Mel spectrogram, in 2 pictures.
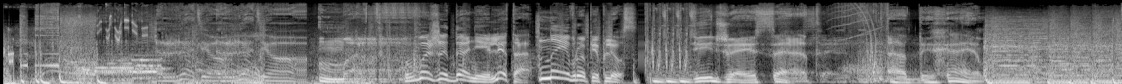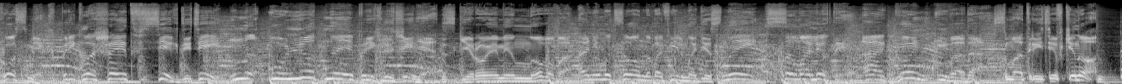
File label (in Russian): Мужской голос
